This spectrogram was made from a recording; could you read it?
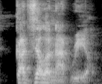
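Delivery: curt, dismissive, snippy delivery with real attitude. Retelling the tour minder's reply: imitating someone with an attitude. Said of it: "he says to me with an attitude".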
